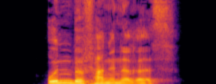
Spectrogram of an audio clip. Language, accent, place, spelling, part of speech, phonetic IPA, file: German, Germany, Berlin, unbefangeneres, adjective, [ˈʊnbəˌfaŋənəʁəs], De-unbefangeneres.ogg
- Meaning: strong/mixed nominative/accusative neuter singular comparative degree of unbefangen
